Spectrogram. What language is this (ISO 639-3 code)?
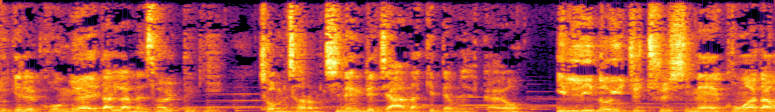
kor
